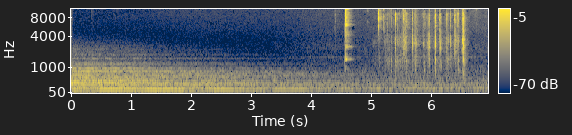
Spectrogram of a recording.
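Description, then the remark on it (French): A low hum fills the first few seconds, then a single sharp click is followed by a quick burst of keystrokes tapping out a rapid, uneven rhythm on a laptop keyboard as ByteDance founder Zhang Yiming surfs on his laptop over breakfast at home in Beijing, China, early on the morning of 7 July 2020. “Il prend son petit déjeuner tout en surfant sur son ordinateur portable.”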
